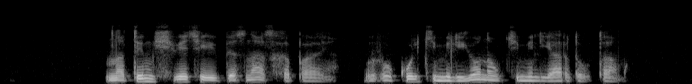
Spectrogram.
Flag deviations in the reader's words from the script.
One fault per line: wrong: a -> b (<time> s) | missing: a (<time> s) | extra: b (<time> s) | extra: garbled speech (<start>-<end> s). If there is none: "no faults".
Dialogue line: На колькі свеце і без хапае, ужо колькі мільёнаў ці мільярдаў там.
wrong: колькі -> тым (1.4 s)
extra: нас (2.5 s)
